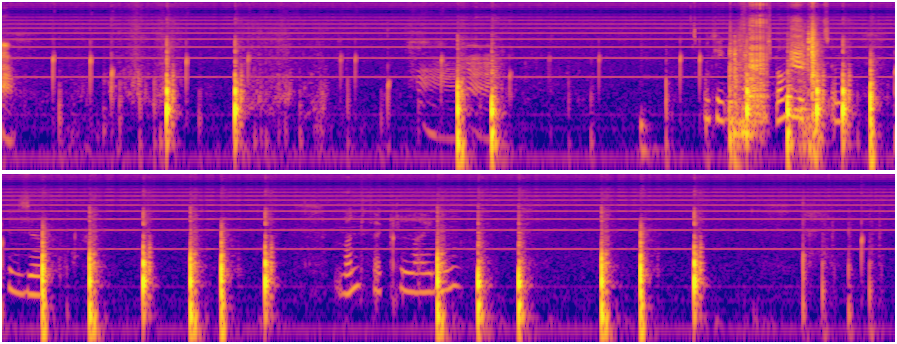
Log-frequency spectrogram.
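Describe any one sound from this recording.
Stone blocks are placed one after another with short clicks.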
